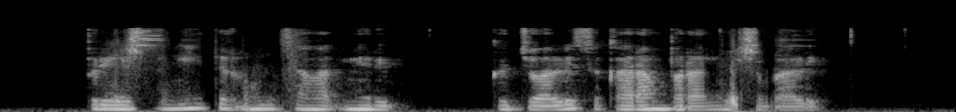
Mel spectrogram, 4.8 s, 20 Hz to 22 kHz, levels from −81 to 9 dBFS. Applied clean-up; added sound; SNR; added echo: neural diffusion model UNIVERSE++.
